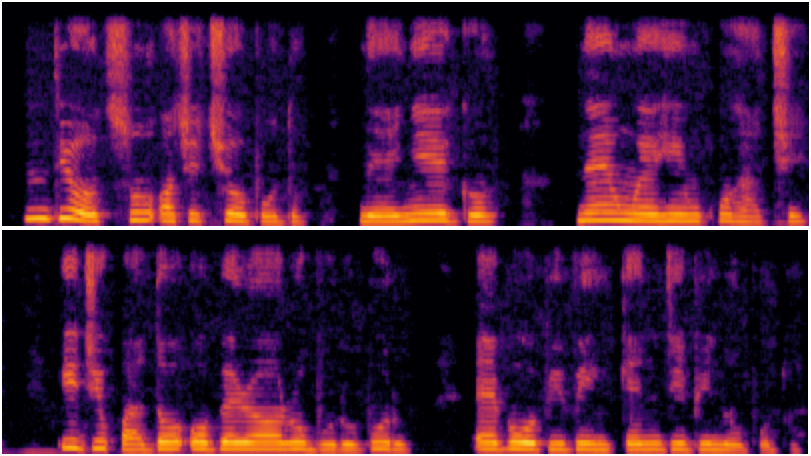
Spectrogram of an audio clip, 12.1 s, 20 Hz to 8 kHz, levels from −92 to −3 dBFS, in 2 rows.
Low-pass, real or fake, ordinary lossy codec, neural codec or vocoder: 7.2 kHz; real; none; none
